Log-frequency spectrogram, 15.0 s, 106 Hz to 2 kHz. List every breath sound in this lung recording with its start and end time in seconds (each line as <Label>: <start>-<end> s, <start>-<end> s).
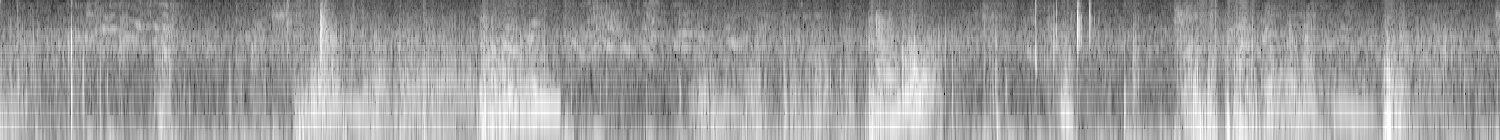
Inhalation: 2.87-4.74 s, 6.77-8.62 s, 11.76-13.37 s
Exhalation: 4.74-5.67 s, 8.62-9.59 s, 13.84-15.00 s
Wheeze: 4.74-5.67 s, 8.62-9.48 s, 13.38-13.84 s
Crackles: 2.87-4.74 s, 6.77-8.62 s, 11.76-13.37 s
